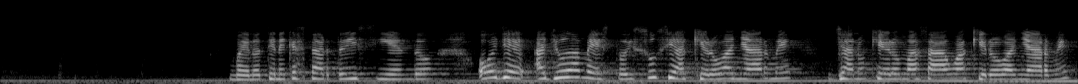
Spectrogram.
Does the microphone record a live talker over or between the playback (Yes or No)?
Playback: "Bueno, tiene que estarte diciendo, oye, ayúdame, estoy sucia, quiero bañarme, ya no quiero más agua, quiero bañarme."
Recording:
No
